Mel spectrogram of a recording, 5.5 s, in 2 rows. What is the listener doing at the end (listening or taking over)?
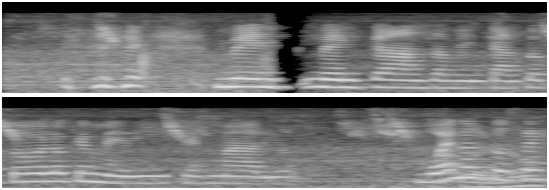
listening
